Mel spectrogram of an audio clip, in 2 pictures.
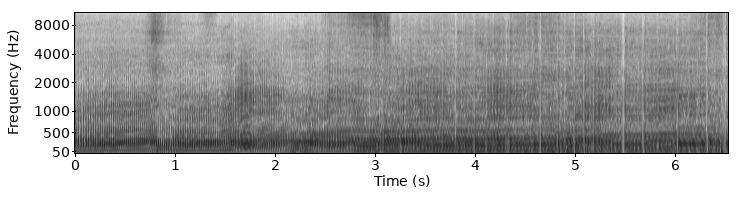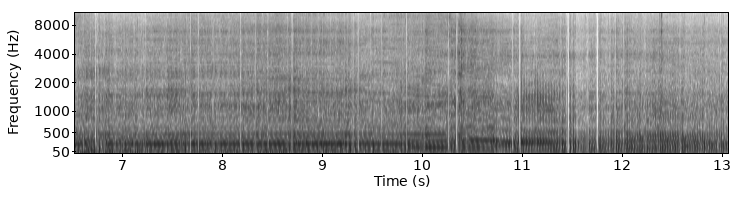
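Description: A motorcycle engine roars steadily at high revs.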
